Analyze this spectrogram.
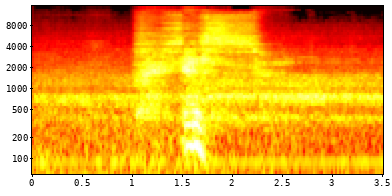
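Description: A large stadium crowd roars loudly.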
